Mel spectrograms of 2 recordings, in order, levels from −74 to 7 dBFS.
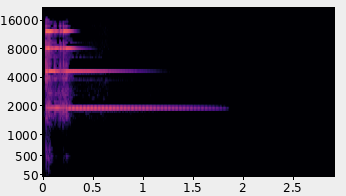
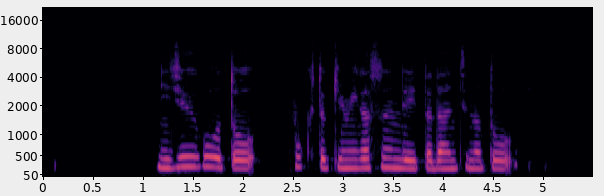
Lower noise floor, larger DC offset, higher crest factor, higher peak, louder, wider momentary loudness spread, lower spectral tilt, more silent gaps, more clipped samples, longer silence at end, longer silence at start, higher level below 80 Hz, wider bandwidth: second, -48 dBFS vs -80 dBFS; neither; about the same, 22 dB vs 18 dB; first, 0 dBFS vs -16 dBFS; first, -17 LUFS vs -33 LUFS; first, 24 LU vs 9 LU; second, 7.5 dB/octave vs -6.5 dB/octave; neither; neither; first, 1.7 s vs 0.8 s; second, 0 s vs 1.15 s; about the same, under -90 dBFS vs -86 dBFS; first, 16 kHz vs 10 kHz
